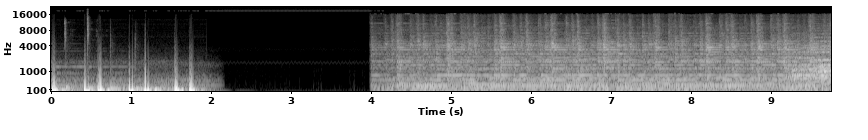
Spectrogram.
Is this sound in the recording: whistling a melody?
no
